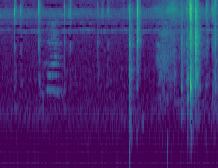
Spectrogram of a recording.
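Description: Scattered small clicks and rustles of wires and a circuit board being handled, with the loudest cluster near the end.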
